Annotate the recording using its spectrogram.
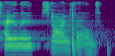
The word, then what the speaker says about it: Steinfeld: It's Hayley Steinfeld.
